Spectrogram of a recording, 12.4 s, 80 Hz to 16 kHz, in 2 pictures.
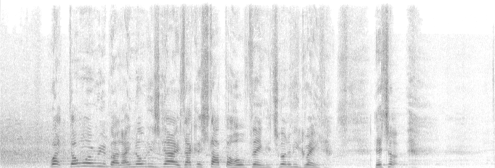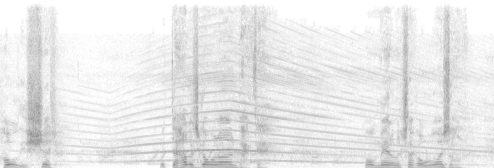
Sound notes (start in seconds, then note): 0.0 audience laughs; 6.7 siren wails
